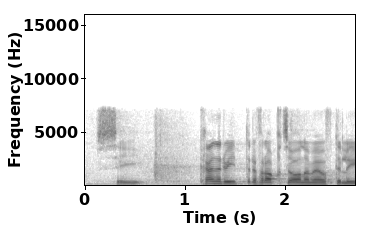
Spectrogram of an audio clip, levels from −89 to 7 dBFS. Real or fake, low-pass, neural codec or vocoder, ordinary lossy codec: real; 7.2 kHz; none; none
